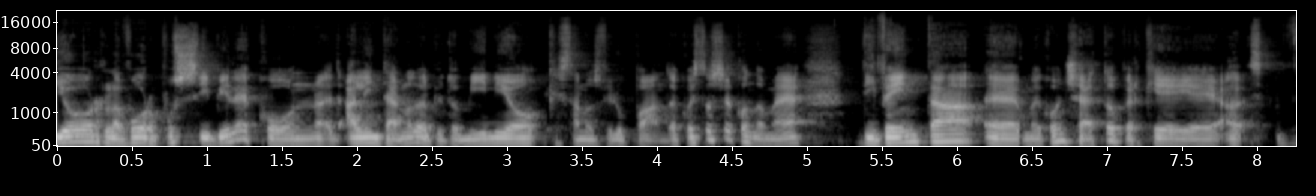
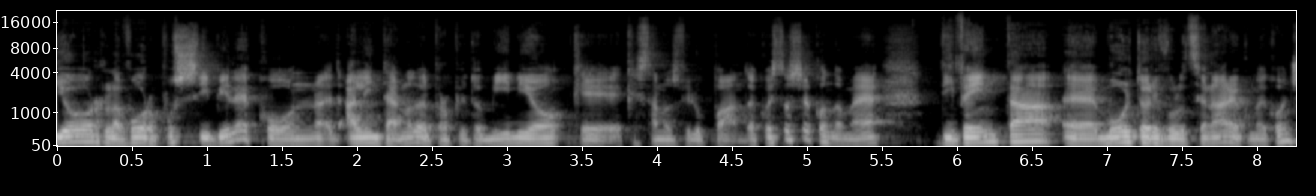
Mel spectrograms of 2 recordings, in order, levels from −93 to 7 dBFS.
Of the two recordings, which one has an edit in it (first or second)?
first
